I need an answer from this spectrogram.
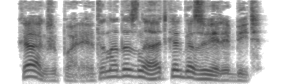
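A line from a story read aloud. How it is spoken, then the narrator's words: Flattered laughter. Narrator (Russian): засмеялся польщеный Иван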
